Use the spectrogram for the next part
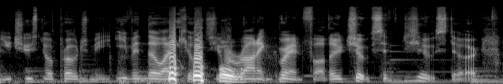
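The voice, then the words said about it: Fake British accent. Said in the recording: “I gotta do the fake British accent, because that's what they did the English dub.”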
